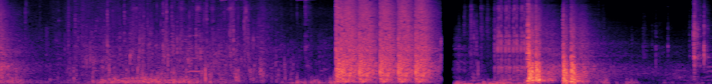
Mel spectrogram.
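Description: Rifle fire from AR-pattern carbines. Just past the middle comes a rapid string of shots lasting about a second and a half, and near the end two louder single shots about half a second apart.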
